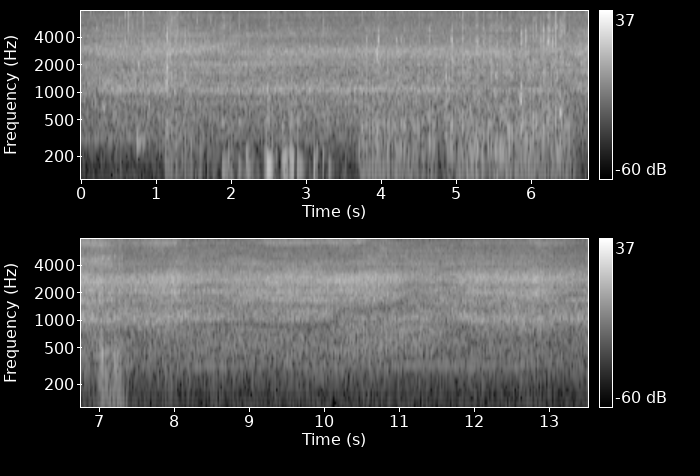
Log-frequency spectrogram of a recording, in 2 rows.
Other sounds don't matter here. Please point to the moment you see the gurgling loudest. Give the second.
3 s.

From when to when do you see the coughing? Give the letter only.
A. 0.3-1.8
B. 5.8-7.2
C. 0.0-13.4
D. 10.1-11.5
B.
